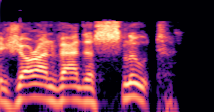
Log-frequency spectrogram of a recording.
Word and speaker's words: Joran van der Sloot: Now, the correct Dutch for Joran van der Sloot. That's the correct Dutch English pronunciation of van der Sloot.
